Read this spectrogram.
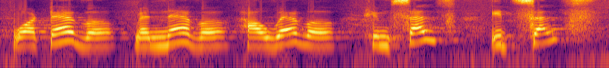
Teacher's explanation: certain words like footprint, bookshelf, kingfisher, and what else, football or blacksmith, stress will be given to the first syllable. Words that ends in ever and shelf, stress will be marked on that particular syllable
